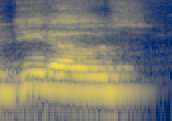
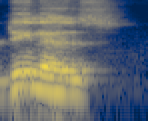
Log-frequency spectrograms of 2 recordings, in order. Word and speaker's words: Dino's: if you're in Cleveland go to Dino's or Dina's dinos he said it right the first time we'll be at dinos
